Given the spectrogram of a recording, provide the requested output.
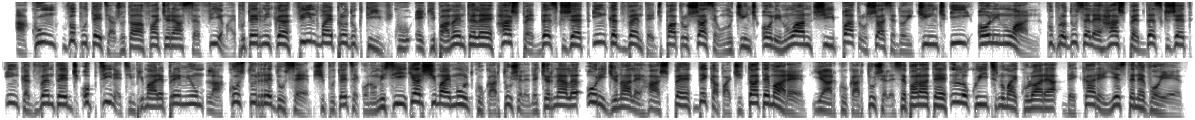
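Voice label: Romanian male voice over, sales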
